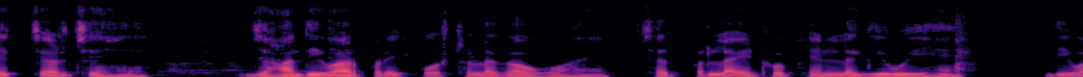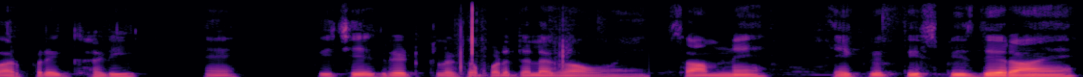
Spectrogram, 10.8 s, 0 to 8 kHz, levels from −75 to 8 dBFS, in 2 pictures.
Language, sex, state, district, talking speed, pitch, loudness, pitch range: Hindi, male, Bihar, Jahanabad, 220 wpm, 120 Hz, -27 LUFS, 110-125 Hz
